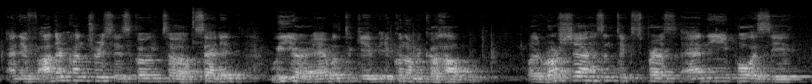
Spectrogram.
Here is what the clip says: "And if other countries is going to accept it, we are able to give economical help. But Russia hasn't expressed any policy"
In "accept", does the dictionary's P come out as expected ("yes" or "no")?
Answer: no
